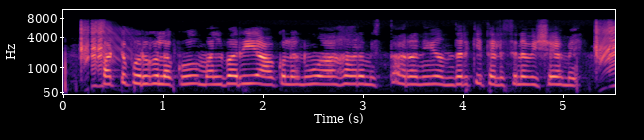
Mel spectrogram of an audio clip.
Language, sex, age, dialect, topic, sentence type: Telugu, female, 46-50, Central/Coastal, agriculture, statement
